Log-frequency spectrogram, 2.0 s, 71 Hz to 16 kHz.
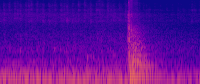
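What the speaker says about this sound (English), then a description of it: "Oh, nice, that door closes" The door of a 1959 Chevrolet Apache 3200 Fleetside pickup with a 327 engine shuts with a single solid thud, set against a low engine idle rumble in the background.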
